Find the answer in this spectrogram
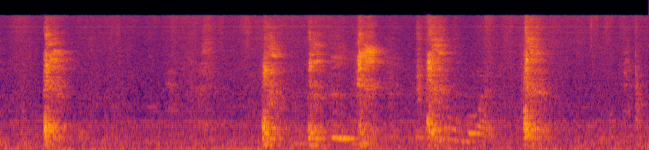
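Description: A person coughing repeatedly: about six short coughs, two of them in a quick pair near the middle. They are acted coughs from a patient with a cough.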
